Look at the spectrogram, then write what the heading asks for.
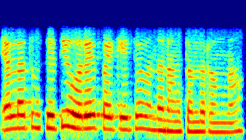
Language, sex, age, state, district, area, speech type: Tamil, female, 18-30, Tamil Nadu, Erode, rural, conversation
